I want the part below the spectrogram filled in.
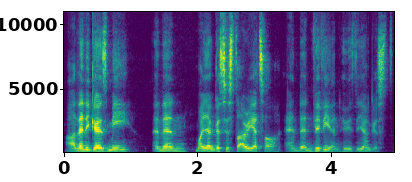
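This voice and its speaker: Soft-spoken young man, hesitant. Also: medium pitch, flat delivery, brisk. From Australia. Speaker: guest. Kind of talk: casual chat.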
